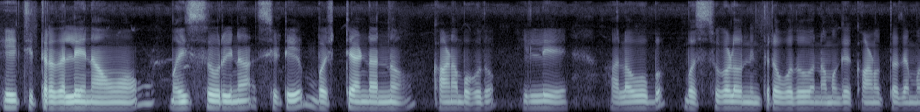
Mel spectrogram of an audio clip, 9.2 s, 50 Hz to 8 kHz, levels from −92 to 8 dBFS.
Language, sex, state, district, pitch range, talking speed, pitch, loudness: Kannada, male, Karnataka, Mysore, 120-125 Hz, 90 wpm, 120 Hz, -22 LUFS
